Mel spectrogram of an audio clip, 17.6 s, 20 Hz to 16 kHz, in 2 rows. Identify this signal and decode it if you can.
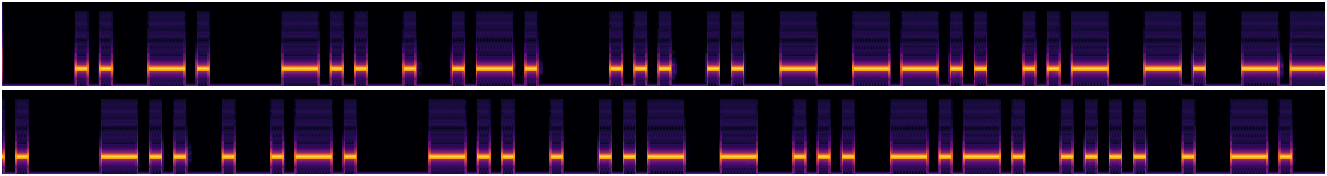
Morse code, heard as a keyed tone, about 15 wpm, 800 Hz. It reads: IN DER SITZUNG DER DEUTSCHEN
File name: ALLEMAND texte clair 1 vitesse 14 mots minute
